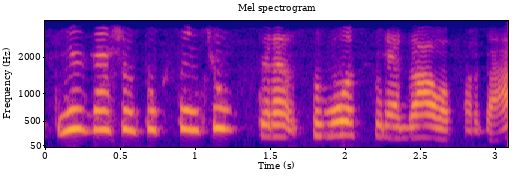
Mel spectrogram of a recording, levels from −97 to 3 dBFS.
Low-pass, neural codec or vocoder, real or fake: 3.6 kHz; codec, 44.1 kHz, 7.8 kbps, Pupu-Codec; fake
